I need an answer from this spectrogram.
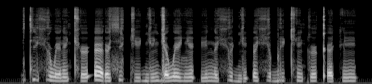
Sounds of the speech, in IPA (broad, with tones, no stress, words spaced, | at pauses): tʲe˥˧çʏ˥˧we˩˧ɾẽ˩˥ cʰø˩˥ʔɛ˥˩ɾɘ˥˩sʲɘ˥˩ ci˩˧ ɟĩ˩˥ ɟɛ˩˥we˥˧ʎẽ˧˥˧ ʔi˩˥ nɘ˩˥ çʏ˥˩ ɟĩ˩˧ʔɘ˥˧ çɘ˥˩bi˧˥˧ cʰĩ˥˧kø˧˥˧ kʼɛ˩˧t͡ʃĩ˧˥˧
